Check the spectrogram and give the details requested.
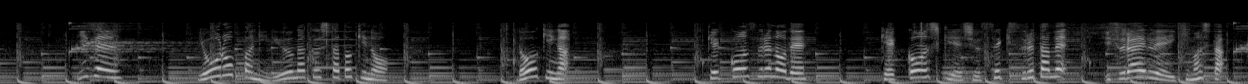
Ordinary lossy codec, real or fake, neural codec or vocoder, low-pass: AAC, 48 kbps; real; none; 7.2 kHz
